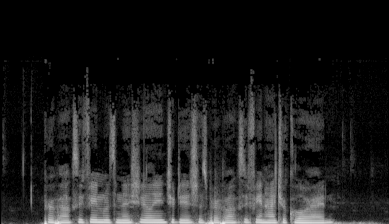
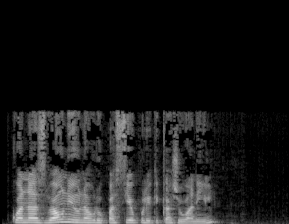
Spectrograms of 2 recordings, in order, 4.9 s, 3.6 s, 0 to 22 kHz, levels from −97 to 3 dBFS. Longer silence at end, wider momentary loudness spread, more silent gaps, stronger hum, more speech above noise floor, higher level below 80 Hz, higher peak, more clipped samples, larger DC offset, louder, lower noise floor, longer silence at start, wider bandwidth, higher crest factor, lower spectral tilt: second, 0.2 s vs 0.95 s; second, 4 LU vs 12 LU; neither; neither; second, 35 dB vs 50 dB; first, -32 dBFS vs -68 dBFS; about the same, -2 dBFS vs -4 dBFS; neither; neither; first, -19 LUFS vs -23 LUFS; second, -53 dBFS vs -73 dBFS; first, 0.55 s vs 0.15 s; about the same, 11.5 kHz vs 11.5 kHz; about the same, 16 dB vs 20 dB; first, -7.5 dB/octave vs -4 dB/octave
